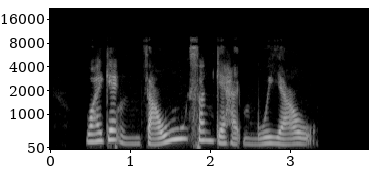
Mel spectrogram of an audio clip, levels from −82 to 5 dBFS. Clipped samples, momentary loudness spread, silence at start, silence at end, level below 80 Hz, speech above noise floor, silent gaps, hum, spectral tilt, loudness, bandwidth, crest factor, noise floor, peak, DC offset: under 0.1%; 10 LU; 0.45 s; 0.7 s; -58 dBFS; 60 dB; none; none; -5 dB/octave; -27 LUFS; 9.8 kHz; 18 dB; -86 dBFS; -10 dBFS; under 0.1%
